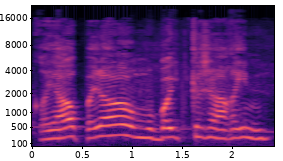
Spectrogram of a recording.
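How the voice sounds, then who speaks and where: A woman's voice: fairly high pitch, steady tone, unhurried, fairly bright tone, a little hiss or hum. A woman with a Filipino accent playing a cheeky, tender-hearted young street boy in a radio drama, speaking in an earnest, childlike way. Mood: wistful, sincere.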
